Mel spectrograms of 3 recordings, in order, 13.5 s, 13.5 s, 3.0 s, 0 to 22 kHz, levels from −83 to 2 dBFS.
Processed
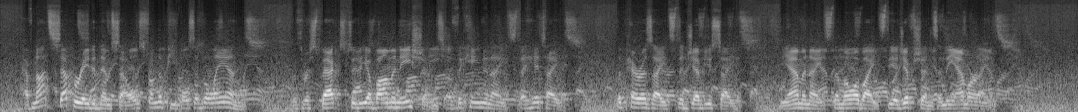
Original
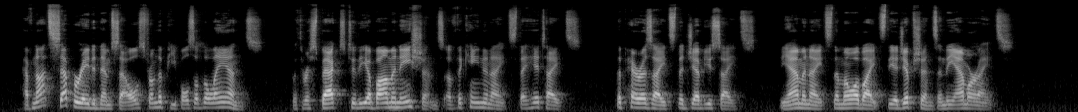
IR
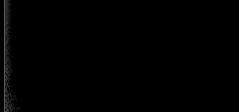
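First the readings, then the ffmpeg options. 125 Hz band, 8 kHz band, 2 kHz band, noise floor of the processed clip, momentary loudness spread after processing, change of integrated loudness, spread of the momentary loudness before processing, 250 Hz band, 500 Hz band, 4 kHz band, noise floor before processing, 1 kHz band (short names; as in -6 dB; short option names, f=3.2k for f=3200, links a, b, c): +15.5 dB, -0.5 dB, +2.5 dB, -29 dBFS, 13 LU, +7.5 dB, 13 LU, +13.0 dB, +10.0 dB, 0.0 dB, -70 dBFS, +7.0 dB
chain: -filter_complex "[0:a]aeval=exprs='val(0)+0.5*0.0447*sgn(val(0))':c=same,tiltshelf=f=1.1k:g=7.5,asplit=6[a][b][c][d][e][f];[b]adelay=362,afreqshift=110,volume=-12.5dB[g];[c]adelay=724,afreqshift=220,volume=-19.2dB[h];[d]adelay=1086,afreqshift=330,volume=-26dB[i];[e]adelay=1448,afreqshift=440,volume=-32.7dB[j];[f]adelay=1810,afreqshift=550,volume=-39.5dB[k];[a][g][h][i][j][k]amix=inputs=6:normalize=0,volume=3dB"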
